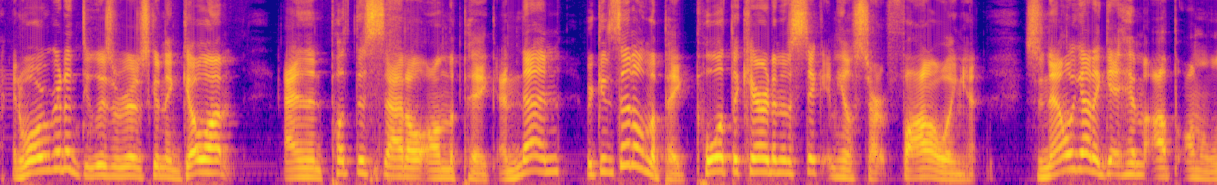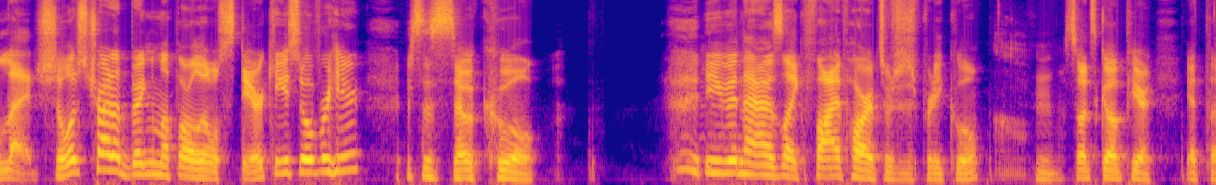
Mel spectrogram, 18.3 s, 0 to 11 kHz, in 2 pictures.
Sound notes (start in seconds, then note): 14.2 laughs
